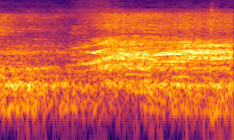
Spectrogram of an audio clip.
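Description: A large group of children's voices raised together in unison, dipping briefly a little under a second in before the next phrase swells up.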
